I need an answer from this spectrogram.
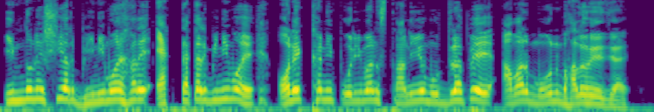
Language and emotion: Bengali, happy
